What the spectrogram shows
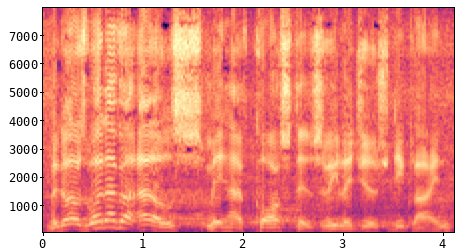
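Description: An older man with a Dutch accent, a priest giving a homily from the pulpit of a large church, slow, deliberate and emphatic. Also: mid-range voice, lively intonation, a bit bright. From Netherlands. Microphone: fixed mic on pulpit. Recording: church reverb, faint hiss.

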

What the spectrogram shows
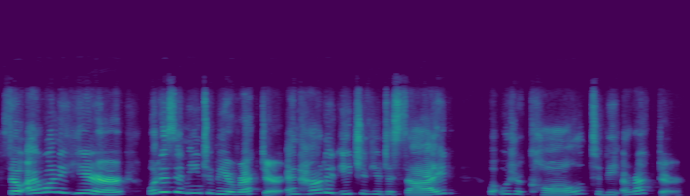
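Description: A woman's voice: high-pitched, animated, moderate pace. A middle-aged woman hosting a friendly interview for children over a video call. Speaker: host. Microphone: video call microphone.

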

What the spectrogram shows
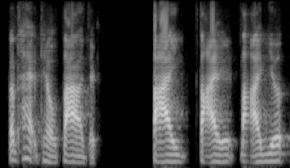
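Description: A man's voice: normal speed, pushed and bright. A young man casually teaching game tactics, rambling with fillers and crude swearing. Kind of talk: casual informal tutorial.

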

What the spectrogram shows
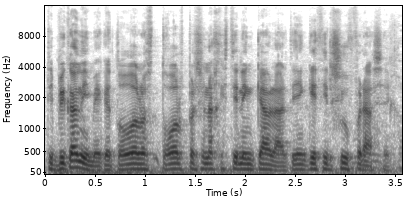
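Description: A man's voice: lowish voice, fast, a little hiss or hum. A young man with a Spain Spanish accent, hosting a let's play with joking, sarcastic, swear-filled casual commentary.

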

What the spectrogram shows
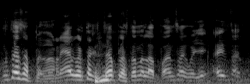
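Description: A Mexican man co-hosting outdoors at a beach, teasing his friend in excitable, slang-heavy casual chat. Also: high voice, very fast, slight background noise. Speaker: co-host.

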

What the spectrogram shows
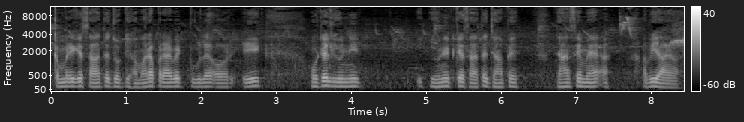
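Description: A man's voice: medium pitch, slight background noise. A young man in a casual walking vlog, chatting to the camera on a phone held at arm's length, joking and correcting himself as he tours a wooded resort. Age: young adult. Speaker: travel vlogger. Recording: faint outdoor ambience with birds.

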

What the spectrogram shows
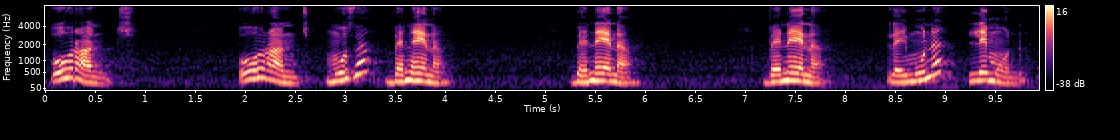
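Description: A woman's voice: a little high, fairly bright tone, slight background noise. Woman teacher drilling vocabulary words. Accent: Egyptian Arabic. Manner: repeats each word slowly and clearly. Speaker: English teacher. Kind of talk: vocabulary review lesson.

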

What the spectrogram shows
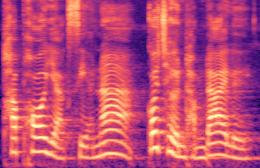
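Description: A woman voicing an arrogant, sharp-tongued young rich man who speaks with scorn in an audio novel. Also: medium pitch, lively intonation, a little fast, natural voice. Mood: mocking. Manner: scornful, mocking.

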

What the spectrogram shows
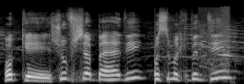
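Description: Talking fast in a very high, lively voice, this children's entertainer is a middle-aged Algerian Arabic-accented man on an outdoor stage. Handheld mic in hand, he teases a large crowd of children with quiz questions, joking and addressing them as "my dears," and the recording is very noisy.

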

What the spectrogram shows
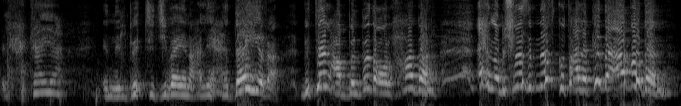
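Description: An actress playing an excitable, mocking Egyptian wife with an Egyptian Arabic accent, in a TV drama. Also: female voice, on the high side, fast. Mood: agitated. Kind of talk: TV drama acting.

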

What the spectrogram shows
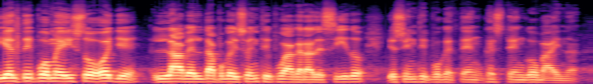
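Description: Animated Dominican man telling street stories. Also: mid-range voice, a little fast. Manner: animated storyteller, acts out quoted voices. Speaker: interview guest. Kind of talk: casual interview.

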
